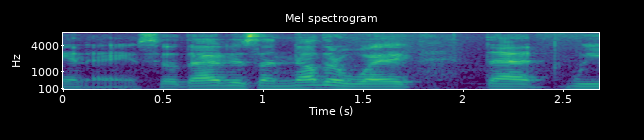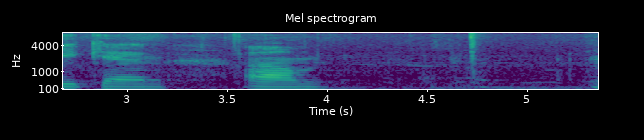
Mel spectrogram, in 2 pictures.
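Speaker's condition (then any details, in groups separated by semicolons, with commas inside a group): No condition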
